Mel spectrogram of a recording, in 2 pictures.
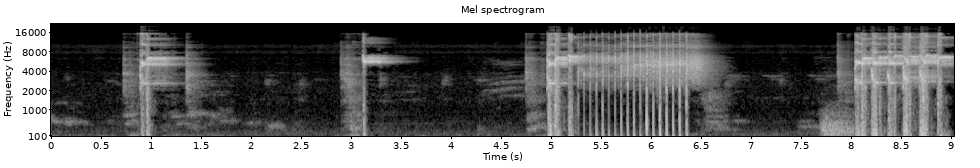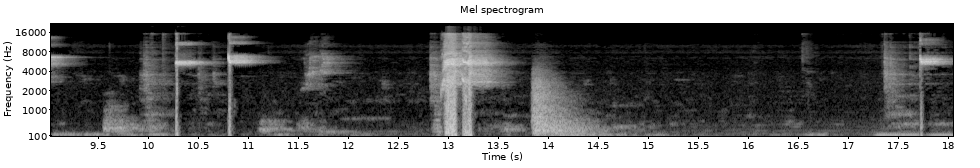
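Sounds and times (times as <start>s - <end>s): lovebird chirping and chattering: 5.0s - 6.7s, 8.0s - 9.3s, 12.9s - 13.6s.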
